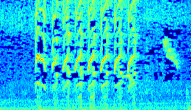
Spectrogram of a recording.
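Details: A caladi tikotok, or freckle-breasted woodpecker, in full voice: eight rapid, harsh, high-pitched squeaky notes in an even rhythm, then one faint downslurred note.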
